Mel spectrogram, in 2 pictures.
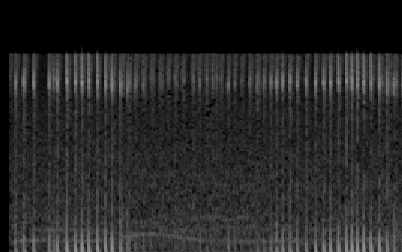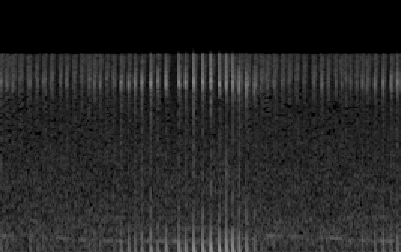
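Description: An eastern bent-winged bat gives rapid trains of dry clicks that swell and fade in bursts.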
